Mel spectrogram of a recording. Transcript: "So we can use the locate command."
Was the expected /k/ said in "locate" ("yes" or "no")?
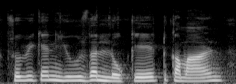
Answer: yes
